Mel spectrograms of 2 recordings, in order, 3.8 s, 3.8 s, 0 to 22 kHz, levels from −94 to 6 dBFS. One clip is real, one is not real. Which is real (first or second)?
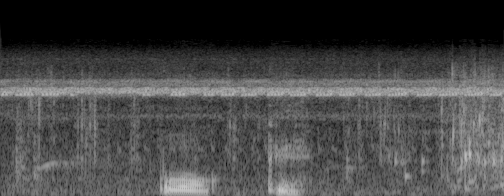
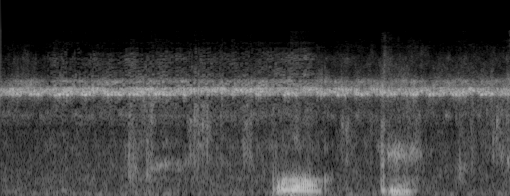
first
